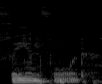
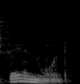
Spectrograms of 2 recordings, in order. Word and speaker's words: Feyenoord: of Man City versus F Ford I think I said it right let me check F Ford right or F Ford is it f Nord oh F Nord F Nord all right f e y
